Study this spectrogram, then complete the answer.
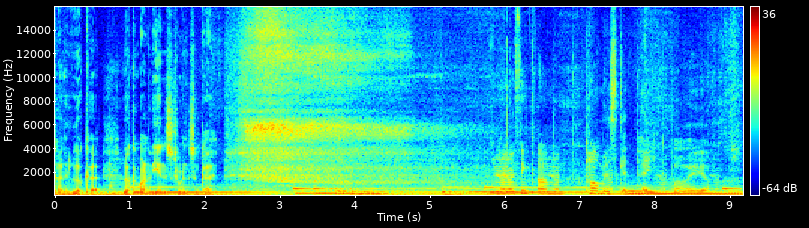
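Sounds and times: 
speech: 0:00.0 - 0:04.5, 0:05.2 - 0:09.1
person drawing hissing breath in through clenched teeth: 0:02.4 - 0:05.8.

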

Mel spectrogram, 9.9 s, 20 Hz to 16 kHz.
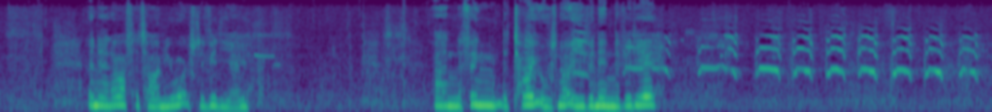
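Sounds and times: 
speech: 0:00.9 - 0:02.7, 0:04.4 - 0:06.8
seagulls squawking: 0:05.6 - 0:09.9.

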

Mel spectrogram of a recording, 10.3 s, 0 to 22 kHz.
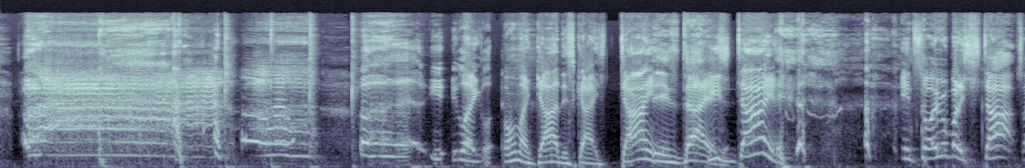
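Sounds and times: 
voice imitating a blood-curdling scream: 0:00.2 - 0:04.3
speech: 0:03.7 - 0:08.2, 0:09.0 - 0:10.2.

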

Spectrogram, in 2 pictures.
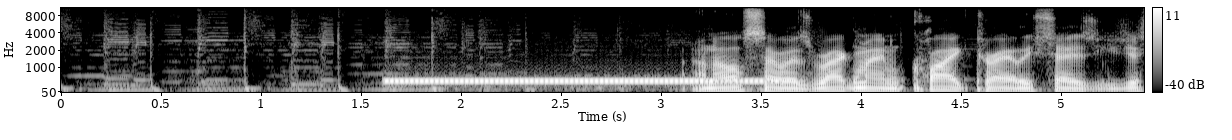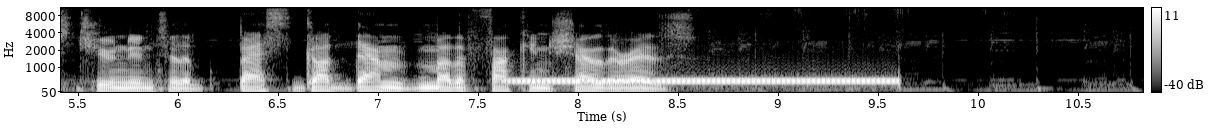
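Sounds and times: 
telephone ringback tone while a call waits for an answer: 0:01.6 - 0:03.6, 0:07.6 - 0:09.6
speech: 0:03.2 - 0:08.7.

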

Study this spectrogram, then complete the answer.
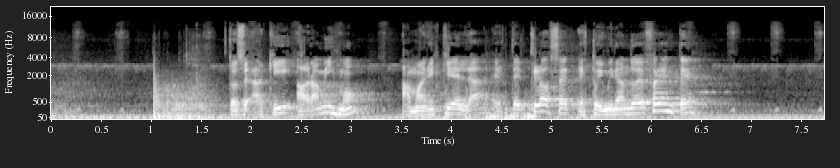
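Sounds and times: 
low rumbling room noise: 0:00.0 - 0:07.7
bedroom door thudding shut: 0:01.0 - 0:01.7
speech: 0:01.8 - 0:06.6.

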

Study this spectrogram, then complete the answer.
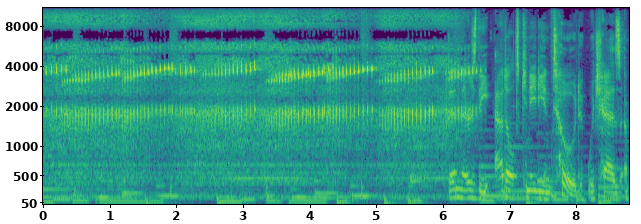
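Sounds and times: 
chorus frog calling with clicking trills in the Calgary area: 0:00.0 - 0:06.7
soft steady music: 0:00.0 - 0:08.8
speech: 0:06.1 - 0:08.8.

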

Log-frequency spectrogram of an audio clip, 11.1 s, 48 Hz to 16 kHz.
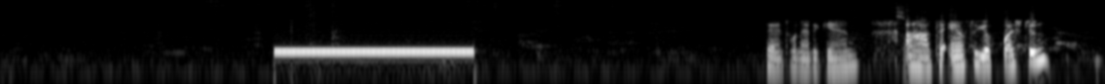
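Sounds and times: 
telephone dial tone while redialing a caller: 0:02.8 - 0:04.8
speech: 0:07.7 - 0:10.6.

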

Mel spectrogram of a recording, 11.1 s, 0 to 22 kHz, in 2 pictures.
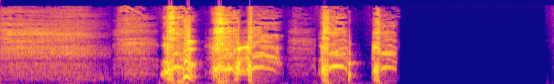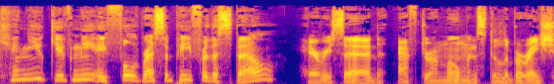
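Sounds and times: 
harsh retching cough: 0:01.6 - 0:04.0
speech: 0:05.6 - 0:11.0.

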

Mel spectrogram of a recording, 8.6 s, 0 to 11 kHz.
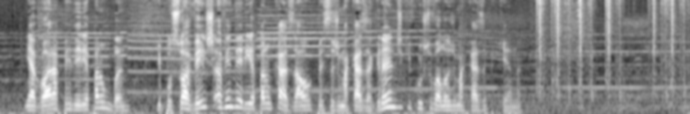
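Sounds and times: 
speech: 0:00.3 - 0:06.7
old typewriter keys clacking: 0:06.7 - 0:08.6.

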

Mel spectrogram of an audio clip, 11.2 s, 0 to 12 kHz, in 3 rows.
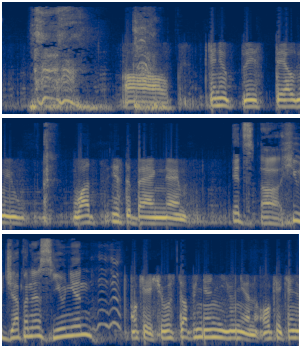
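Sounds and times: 
person coughing into elbow: 0:00.4 - 0:02.0
speech: 0:01.5 - 0:11.1.

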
